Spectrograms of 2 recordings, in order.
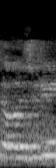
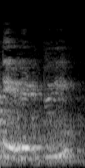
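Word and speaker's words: tertiary: Students, the pronunciation is टर्शरी, इट इज नॉट टेरिटरी, ऐसा नहीं है, इट इज टर्शरी industry. टर्शरी industry, as I told you, it is all about services.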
